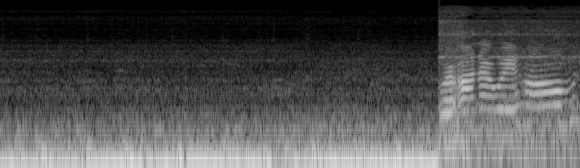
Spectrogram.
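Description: A car engine hums and tyres roll on a road.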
